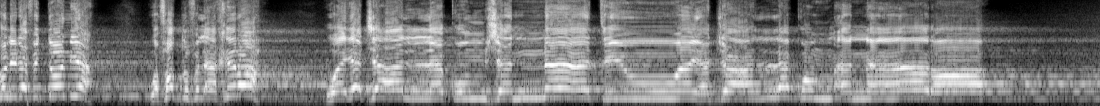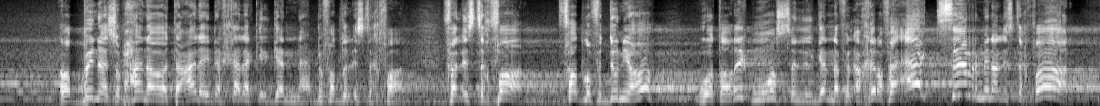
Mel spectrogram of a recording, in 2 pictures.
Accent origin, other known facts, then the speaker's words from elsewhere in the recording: Mansoura, Dakahlia, Egypt; شاب في المنصورة تزوج وتأخرت زوجته في الإنجاب، قصة حقيقية عندنا في المنصورة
